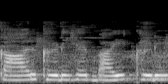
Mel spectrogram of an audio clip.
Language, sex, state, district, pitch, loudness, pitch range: Hindi, female, Chhattisgarh, Balrampur, 215 Hz, -12 LUFS, 210-220 Hz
